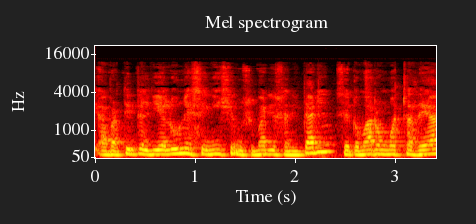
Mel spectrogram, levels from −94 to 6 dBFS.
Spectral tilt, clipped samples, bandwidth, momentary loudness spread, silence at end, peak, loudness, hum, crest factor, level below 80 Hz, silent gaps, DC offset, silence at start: -7.5 dB/octave; under 0.1%; 12 kHz; 3 LU; 0 s; -10 dBFS; -23 LUFS; none; 12 dB; -58 dBFS; none; under 0.1%; 0 s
